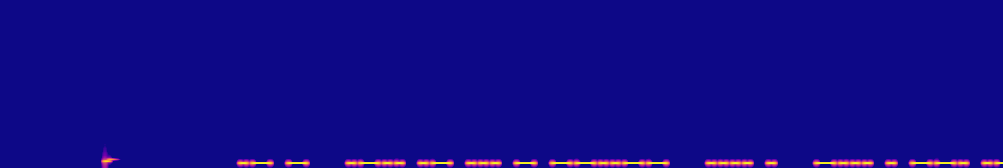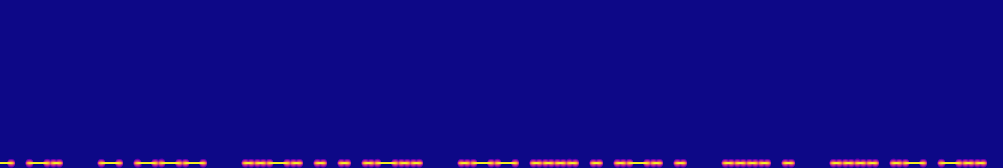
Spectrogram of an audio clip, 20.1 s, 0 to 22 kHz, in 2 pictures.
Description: Morse code, heard as a keyed tone, about 20 wpm, 700 Hz. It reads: AT LAST, HE BEGAN TO FEEL WHERE HE HAD
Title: Sentences from Top 1000 Words - Review Part 1 - 20wpm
